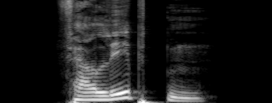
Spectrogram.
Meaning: inflection of verleben: 1. first/third-person plural preterite 2. first/third-person plural subjunctive II
- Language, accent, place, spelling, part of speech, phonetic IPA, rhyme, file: German, Germany, Berlin, verlebten, adjective / verb, [fɛɐ̯ˈleːptn̩], -eːptn̩, De-verlebten.ogg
